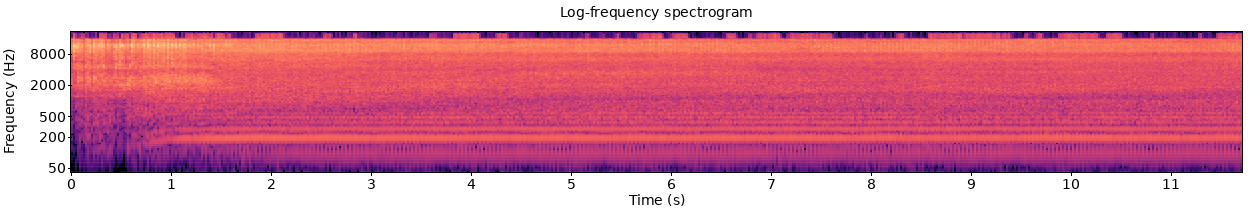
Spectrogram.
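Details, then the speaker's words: Toro self-propelled mower, Briggs & Stratton 6.75 (believed) with auto choke, which would not restart when hot, after a basic tune-up and fresh gas: starts on the first pull, then a steady even drone; normal hot start and running. "let's give it a yank first pull it's cranking up first pull see what it does as the engine heats"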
